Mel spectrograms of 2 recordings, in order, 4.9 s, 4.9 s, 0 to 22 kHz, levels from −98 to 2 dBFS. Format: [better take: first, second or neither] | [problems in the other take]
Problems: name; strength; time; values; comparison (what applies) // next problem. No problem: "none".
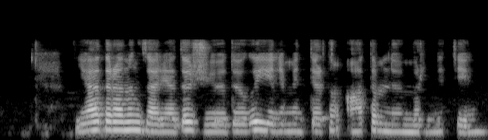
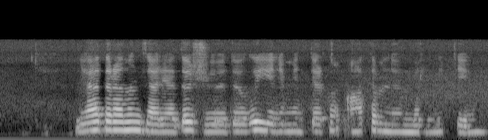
first | noise reduction (neural mask model Resemble Enhance denoiser)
